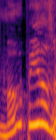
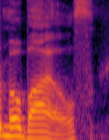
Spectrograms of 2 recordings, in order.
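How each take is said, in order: First: "mobiles" with a long ee, mo-BEELS. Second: "mobiles" with a long eye sound, mo-BYLES; mobiles as "mo-biles". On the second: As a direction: say "mobiles" ending like "miles". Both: Shown as a demonstration. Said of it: "is it mobiles or mobiles".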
